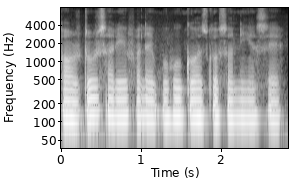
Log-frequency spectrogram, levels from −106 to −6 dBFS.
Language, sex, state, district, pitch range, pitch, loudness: Assamese, male, Assam, Kamrup Metropolitan, 115-120 Hz, 115 Hz, -19 LUFS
